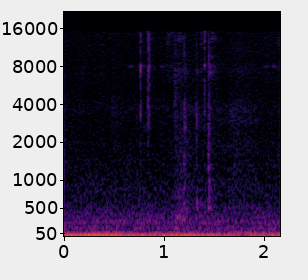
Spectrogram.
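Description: Several sharp clicks of a computer mouse, two a little under a second in and a few more around a second and a half, over a steady low hum.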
